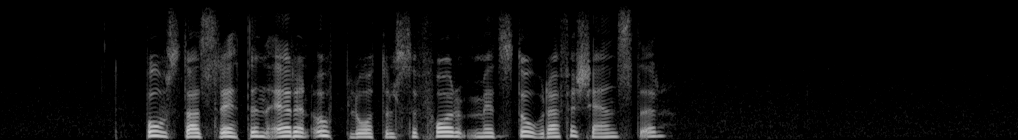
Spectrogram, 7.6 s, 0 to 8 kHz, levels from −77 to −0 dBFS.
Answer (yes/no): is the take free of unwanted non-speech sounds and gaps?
yes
